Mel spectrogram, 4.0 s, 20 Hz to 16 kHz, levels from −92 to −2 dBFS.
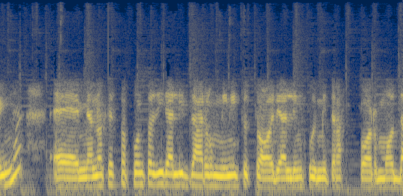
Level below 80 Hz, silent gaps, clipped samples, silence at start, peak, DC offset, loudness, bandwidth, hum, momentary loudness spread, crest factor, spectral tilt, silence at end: -44 dBFS; none; under 0.1%; 0 s; -2 dBFS; under 0.1%; -12 LUFS; 7.2 kHz; none; 6 LU; 10 dB; -7.5 dB/octave; 0 s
